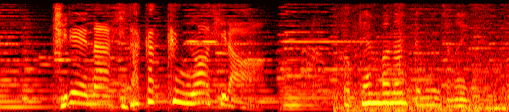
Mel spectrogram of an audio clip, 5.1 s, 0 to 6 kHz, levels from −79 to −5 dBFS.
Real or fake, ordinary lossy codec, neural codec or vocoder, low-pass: real; AAC, 48 kbps; none; 5.4 kHz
